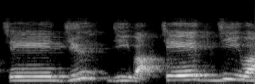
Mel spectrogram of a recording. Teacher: അപ്പൊ ഏതായാലും നോ ചേത്, ചേത്, ചേത് എന്ന് കഴിഞ്ഞിട്ട് പിന്നെ ജീവാ എന്നാണ്. ചേത് ജീവാ കൂടി വരുന്ന സമയത്ത് ഈ ത് എന്നുള്ളതും ജ് എന്നുള്ളതും കൂടി കൂടുമ്പോ അവിടെ തകാരത്തിന്റെ സ്ഥാനത്തും കൂടെ ഒരു ജ് എന്നായി മാറും. അപ്പൊ ചേജ് ജീവ, ചേജീവ എന്നാണ്.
